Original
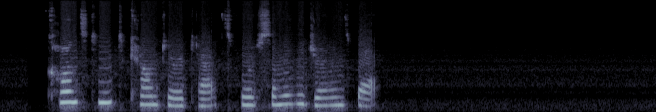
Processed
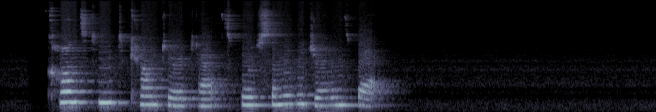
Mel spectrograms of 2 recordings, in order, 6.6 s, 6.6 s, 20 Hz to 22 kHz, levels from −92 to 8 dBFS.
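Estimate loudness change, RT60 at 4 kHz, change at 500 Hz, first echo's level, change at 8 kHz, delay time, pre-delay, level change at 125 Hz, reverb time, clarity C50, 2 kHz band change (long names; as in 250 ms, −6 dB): +1.5 dB, 0.55 s, +1.0 dB, no echo audible, +1.0 dB, no echo audible, 8 ms, +1.0 dB, 0.55 s, 11.0 dB, +1.0 dB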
